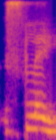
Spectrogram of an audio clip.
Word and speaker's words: sleigh: Or if you're teaching pronunciation, the word sleigh itself is pretty tricky to pronounce, right? And the way it rhymes with way should make it easier for the learners to remember how to pronounce it correctly.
